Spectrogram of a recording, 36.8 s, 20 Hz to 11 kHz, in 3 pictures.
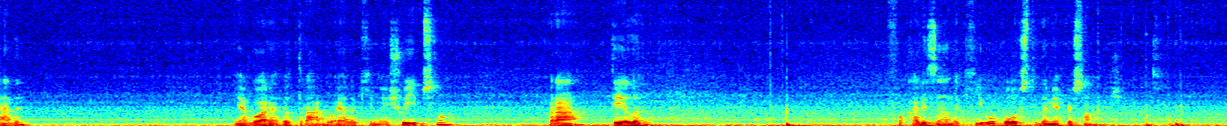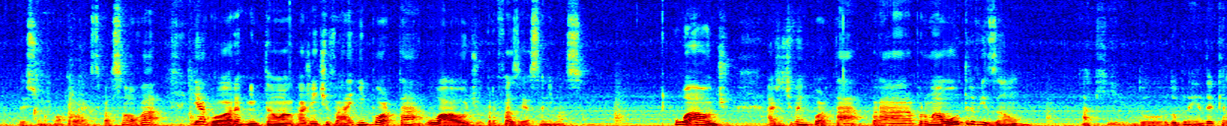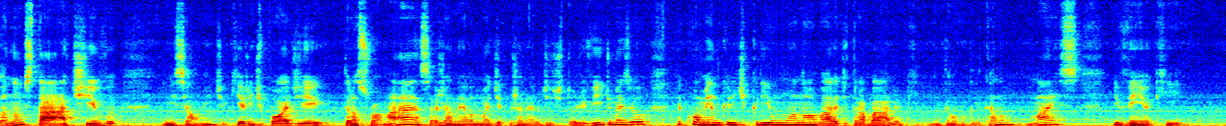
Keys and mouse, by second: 0.9-3.5 drag, 3.9-5.8 drag, 6.6-11.2 drag, 11.8 ctrl+s, 28.3 click, 34.4 click.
